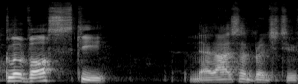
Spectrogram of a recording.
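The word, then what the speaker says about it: Głowacki: well he's also saying our pronunciation of Glowacki is wrong it's also blue glove off ski now that's a bridge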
